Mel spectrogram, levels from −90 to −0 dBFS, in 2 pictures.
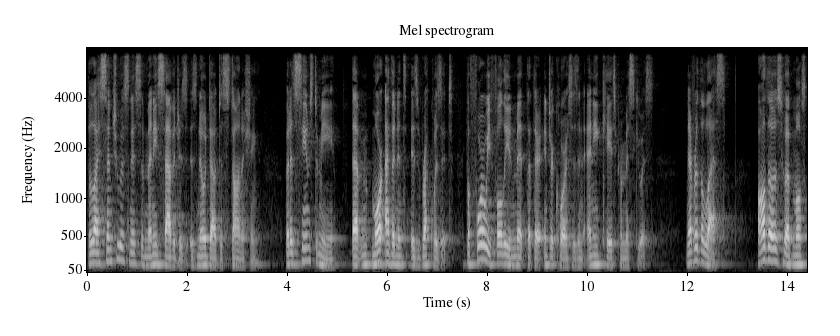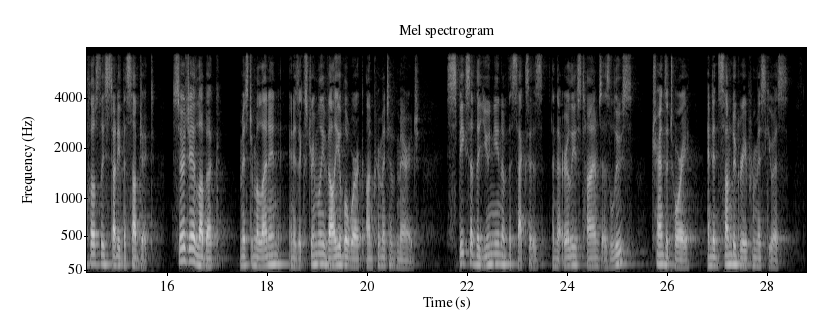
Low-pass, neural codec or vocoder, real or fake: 7.2 kHz; none; real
